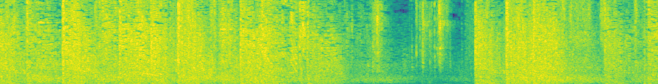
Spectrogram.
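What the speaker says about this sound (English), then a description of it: "Shoot all the letters out, why not?" Rapid gunfire from the video game L.A. Noire rattles loud and dense almost the whole time, shots fired at letters, with a short lull before a final burst.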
